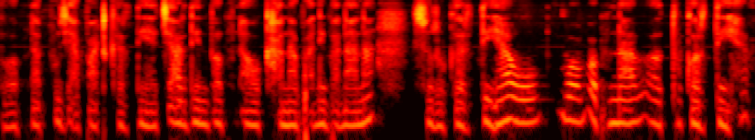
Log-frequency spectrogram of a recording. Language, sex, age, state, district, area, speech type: Hindi, female, 30-45, Uttar Pradesh, Ghazipur, rural, spontaneous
